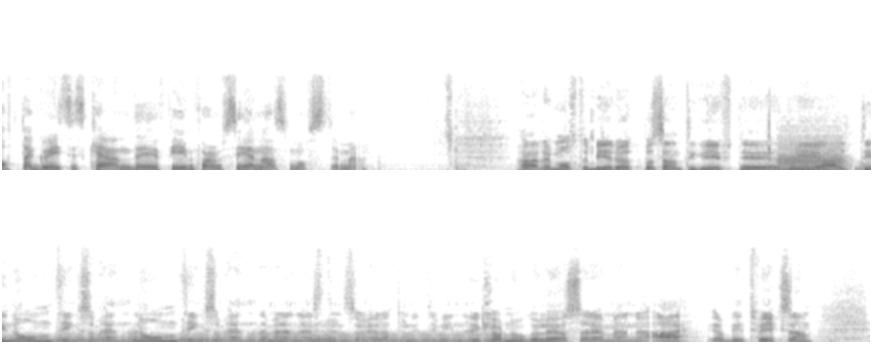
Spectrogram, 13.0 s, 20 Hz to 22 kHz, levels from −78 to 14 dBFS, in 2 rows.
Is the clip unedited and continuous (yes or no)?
no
